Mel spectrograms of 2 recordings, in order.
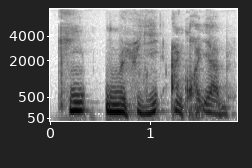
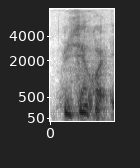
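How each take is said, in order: First: Said in the usual way. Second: Hushed whisper of amazement; whispering to herself in awe. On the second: Shown as a demonstration. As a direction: breathe it out as a secret. Repeats the line, then whispers it.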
